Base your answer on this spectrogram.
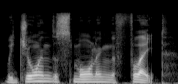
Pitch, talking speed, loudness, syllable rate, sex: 115 Hz, 200 wpm, -18 LUFS, 5.0 syllables/s, male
